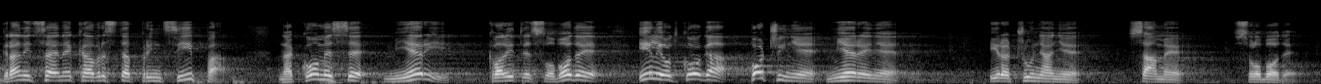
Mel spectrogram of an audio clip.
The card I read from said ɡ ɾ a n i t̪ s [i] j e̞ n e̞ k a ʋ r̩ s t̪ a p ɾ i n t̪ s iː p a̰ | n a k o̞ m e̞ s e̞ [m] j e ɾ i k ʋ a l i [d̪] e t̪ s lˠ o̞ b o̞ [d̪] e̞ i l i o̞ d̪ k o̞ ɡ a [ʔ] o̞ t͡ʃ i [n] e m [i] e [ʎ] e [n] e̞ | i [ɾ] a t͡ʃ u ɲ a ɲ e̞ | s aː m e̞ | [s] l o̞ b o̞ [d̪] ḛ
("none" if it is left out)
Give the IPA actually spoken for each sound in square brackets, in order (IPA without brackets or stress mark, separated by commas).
a, m, t̪, d̪, p, ɲ, j, ɾ, ɲ, ɾ, s, d̪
